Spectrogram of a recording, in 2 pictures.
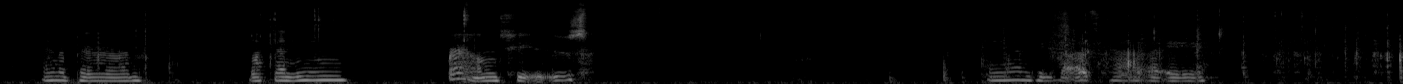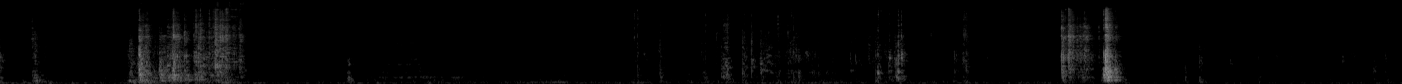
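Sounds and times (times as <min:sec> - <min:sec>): packaging rustling: 0:00.9 - 0:01.8, 0:09.4 - 0:14.6, 0:19.9 - 0:24.0.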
